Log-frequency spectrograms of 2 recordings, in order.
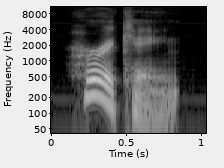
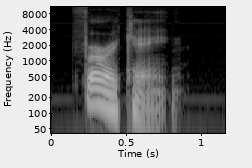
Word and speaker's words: hurricane: That newer pronunciation with the H sound became common in Spanish over the course of the 1500s, and by the late 1500s, it had become common within English as well, so much so that it pushed out the alternate English pronunciation of "furricane."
